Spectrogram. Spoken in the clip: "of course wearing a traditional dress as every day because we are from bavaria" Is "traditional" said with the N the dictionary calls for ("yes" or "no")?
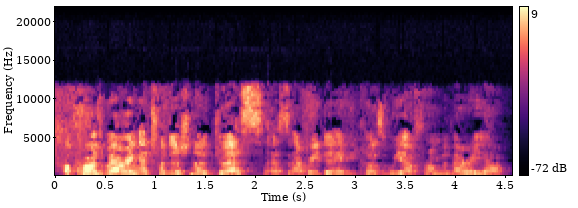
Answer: yes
